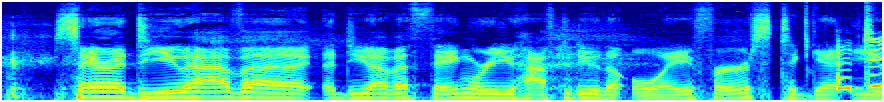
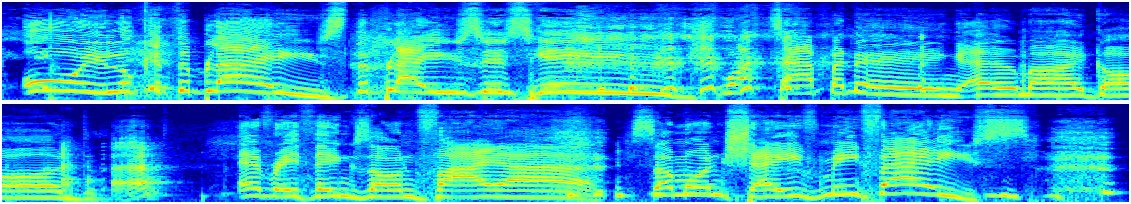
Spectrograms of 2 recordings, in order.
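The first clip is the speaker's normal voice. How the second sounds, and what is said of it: Unconvincing put-on accent. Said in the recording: “That was not even a good accent.”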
